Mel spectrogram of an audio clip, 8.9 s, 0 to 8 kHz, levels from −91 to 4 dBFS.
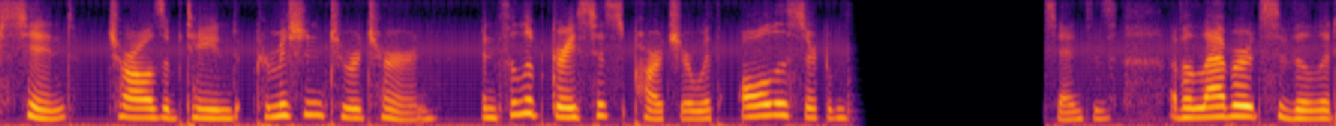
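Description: Mains buzz runs throughout: spikes from the 60 Hz supply leak in, so a steady, raspy buzz sits well below the speech.

A call audio freeze from 5.66 to 6.98 s, likely from stalled packets emptying the jitter buffer, fades into 1.2 s of silence; speech then resumes intact, 1.3 s later.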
